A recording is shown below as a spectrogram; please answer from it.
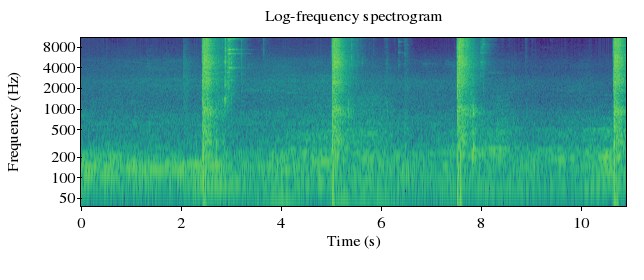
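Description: A WE Hi-Capa 3.8 Brontosaurus airsoft pistol fires at glass targets, giving four sharp, bright cracks of breaking glass spaced about two and a half seconds apart over a steady low outdoor rumble.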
